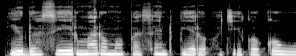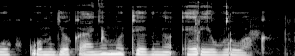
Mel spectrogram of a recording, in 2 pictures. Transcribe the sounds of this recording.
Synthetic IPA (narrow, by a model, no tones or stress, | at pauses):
judosɪɾmaɾɔmɔpasɛntpiɛɾɔʔot͡ʃɪkɔkowokːwomd͡ʒɔkaɲɔmoteɡnoɛɾɪwɾwɔk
